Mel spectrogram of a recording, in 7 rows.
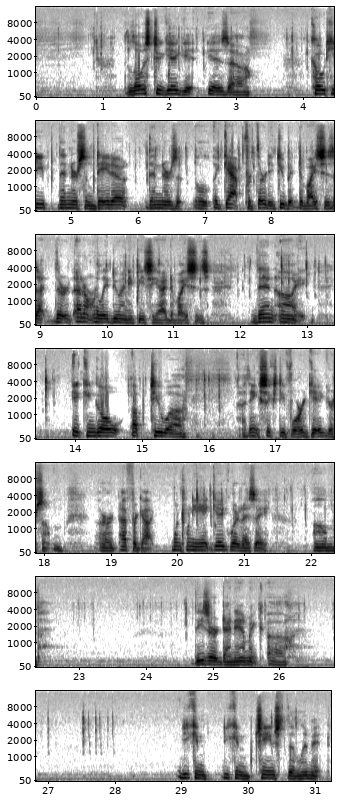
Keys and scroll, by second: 1.9 Up, 2.8 Down, 7.0 Up, 8.0 Down, 13.8 Up, 14.8 Right, 15.5 Left, 16.5 Right, 21.1 ctrl+Up, 30.8 Down.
